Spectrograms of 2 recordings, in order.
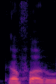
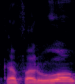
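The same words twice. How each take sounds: First: Said in the usual way. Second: "کفرو وا" with an extra "wa" syllable on the end; mispronounced silent alef. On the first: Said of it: "اینجا هم الف تلفظ نمیشه". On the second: Shown as a demonstration. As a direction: say "کفرو وا" as kafaru-wa.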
